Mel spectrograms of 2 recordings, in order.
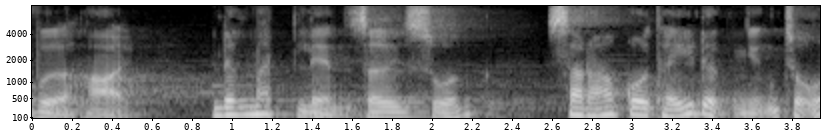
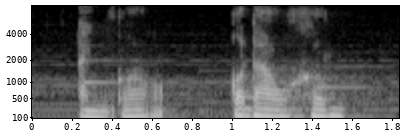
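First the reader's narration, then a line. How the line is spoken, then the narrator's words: Gentle question. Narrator (Vietnamese): Cô nhẹ nhàng hỏi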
